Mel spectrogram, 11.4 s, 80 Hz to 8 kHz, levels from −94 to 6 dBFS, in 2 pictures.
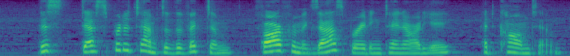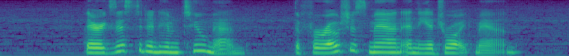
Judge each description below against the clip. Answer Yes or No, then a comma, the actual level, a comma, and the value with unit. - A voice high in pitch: Yes, high, 225 Hz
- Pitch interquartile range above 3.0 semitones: Yes, average, 4.7 semitones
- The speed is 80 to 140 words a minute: Yes, slow, 135 wpm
